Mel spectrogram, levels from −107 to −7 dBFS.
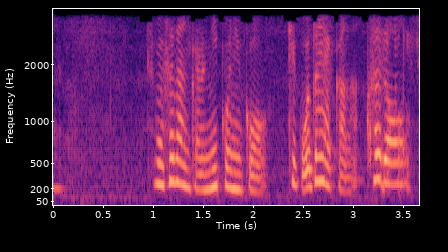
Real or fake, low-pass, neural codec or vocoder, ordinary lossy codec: fake; 3.6 kHz; codec, 24 kHz, 6 kbps, HILCodec; MP3, 32 kbps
